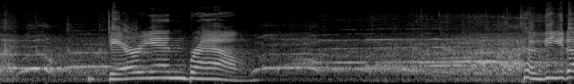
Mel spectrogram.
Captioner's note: audience cheering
